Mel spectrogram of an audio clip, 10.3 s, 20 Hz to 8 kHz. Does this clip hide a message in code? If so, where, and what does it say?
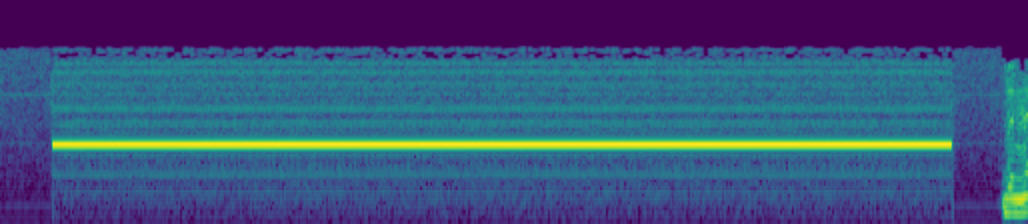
Yes: Emergency Alert System (SAME) tones (the 1050 Hz attention tone) from 0.5 to 9.6 s.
